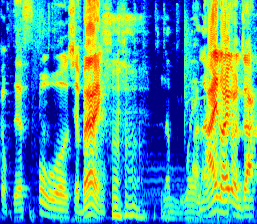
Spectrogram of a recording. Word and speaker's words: Abuela: And Abuela, I know you're gonna jack this up. Umbrella? abuela, Umbrella? How you pronounce it?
